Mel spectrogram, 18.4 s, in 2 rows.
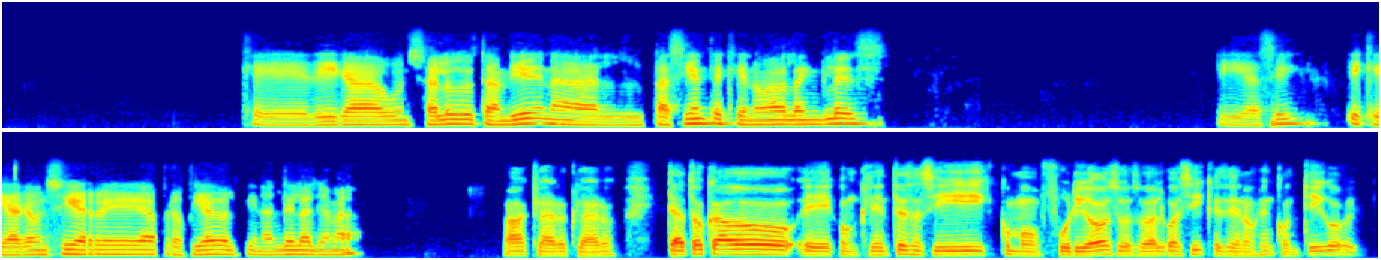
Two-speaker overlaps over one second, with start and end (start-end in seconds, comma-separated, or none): none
